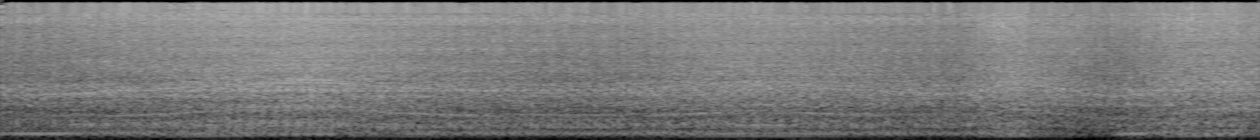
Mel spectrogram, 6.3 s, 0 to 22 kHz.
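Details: Mitsubishi 3000GT VR4 idling unevenly with a loping stumble and dips in the beat; a misfire at idle, owner suspects a valve problem or just a bad misfire.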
